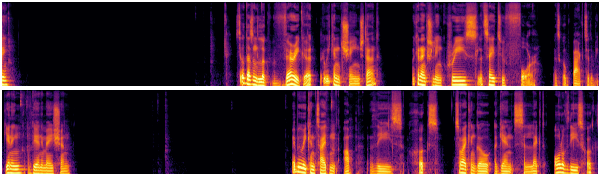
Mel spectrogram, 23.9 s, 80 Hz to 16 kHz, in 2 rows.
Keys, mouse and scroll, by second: 9.1-10.4 scroll down 13, 16.5 KP_0.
